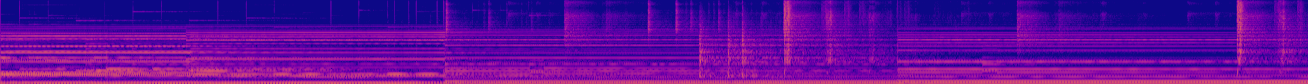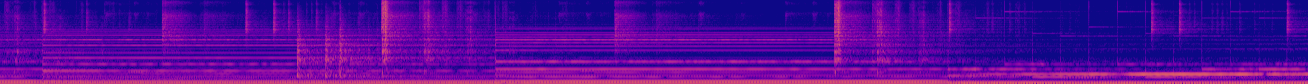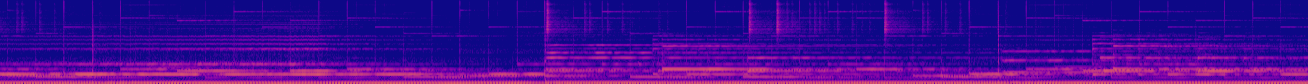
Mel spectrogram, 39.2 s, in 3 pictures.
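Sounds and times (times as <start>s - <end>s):
autumn ambient music jam: 0.0s - 39.2s.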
